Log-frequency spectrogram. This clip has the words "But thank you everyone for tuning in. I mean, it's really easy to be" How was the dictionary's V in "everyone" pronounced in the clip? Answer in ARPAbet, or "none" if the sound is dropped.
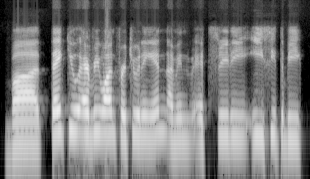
V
